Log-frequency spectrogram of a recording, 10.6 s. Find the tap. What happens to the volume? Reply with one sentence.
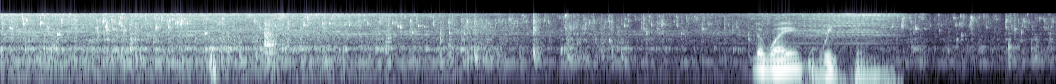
The volume of the tap goes down.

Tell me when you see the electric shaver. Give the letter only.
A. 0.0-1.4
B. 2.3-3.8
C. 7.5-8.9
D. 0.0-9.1
D.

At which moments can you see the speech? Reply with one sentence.
The speech can be heard from 7.5 to 8.9 s.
